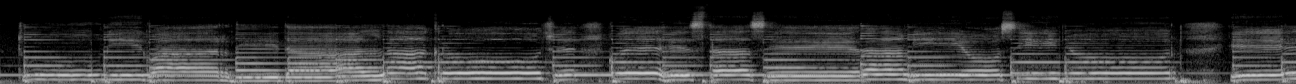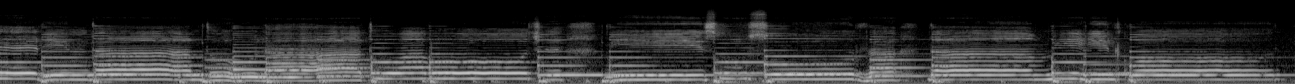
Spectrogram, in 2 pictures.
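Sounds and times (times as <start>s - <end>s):
tenors singing: 0.2s - 25.9s.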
